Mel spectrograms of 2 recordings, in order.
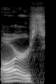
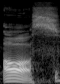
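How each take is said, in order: First: It is said with an American accent. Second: It is said with a British accent. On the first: The speaker calls it wrong. "You don't say arse" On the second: The speaker calls it right. "You say os"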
